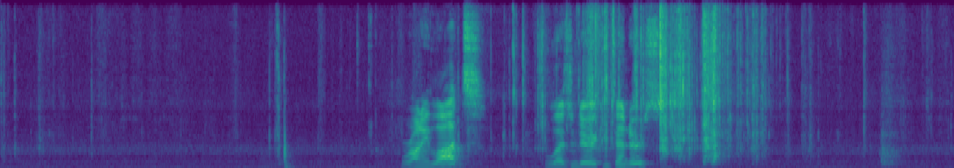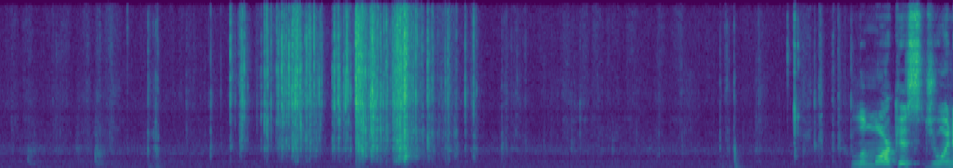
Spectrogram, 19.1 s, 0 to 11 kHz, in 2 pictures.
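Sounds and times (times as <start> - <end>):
wrappers crinkling and tearing: 4.8 - 8.2, 11.6 - 14.4.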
